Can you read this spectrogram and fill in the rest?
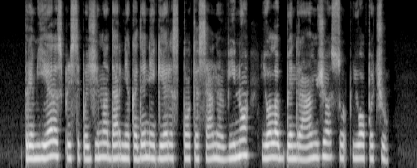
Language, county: Lithuanian, Utena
